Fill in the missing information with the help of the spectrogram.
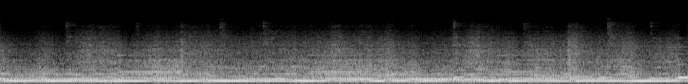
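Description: Soundtrack of a 3D movie show played loudly: a steady low drone under shifting music and sound effects.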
